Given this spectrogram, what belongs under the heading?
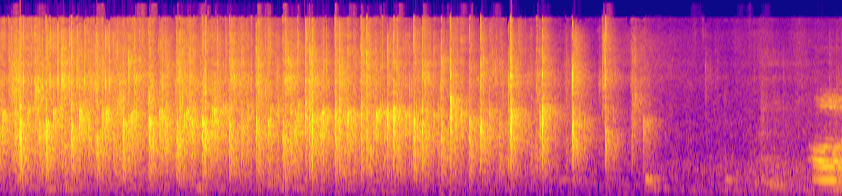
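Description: An audience claps in a Korean lecture hall after a talk, steady dense applause that thins into a few scattered claps and fades to near silence before a voice returns at the very end.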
